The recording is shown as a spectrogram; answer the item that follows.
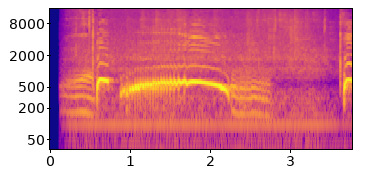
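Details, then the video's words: A pet ringneck (Barbary) dove bow-coos very close to the microphone: a brief note, then a long, smooth, hooting croon that swells and fades over about a second, with a low steady hum beneath. "bow cooing REALLY close! (ringneck dove)"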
